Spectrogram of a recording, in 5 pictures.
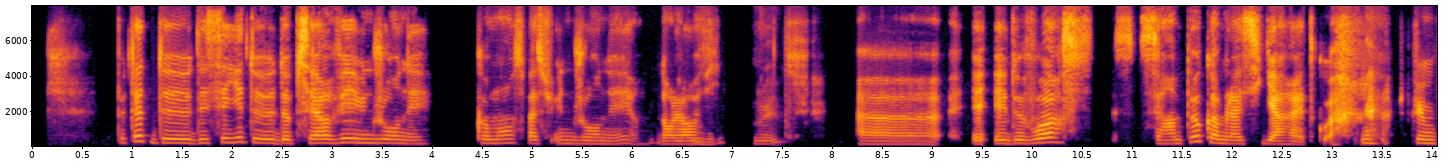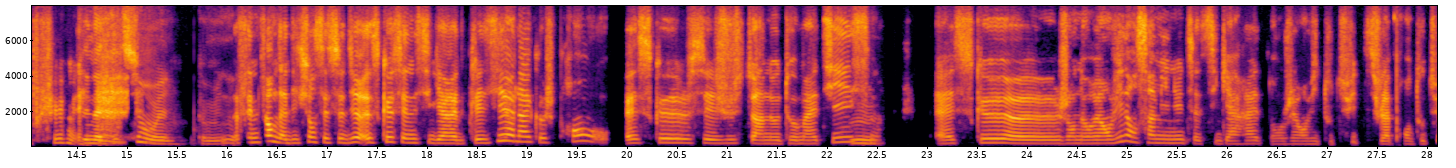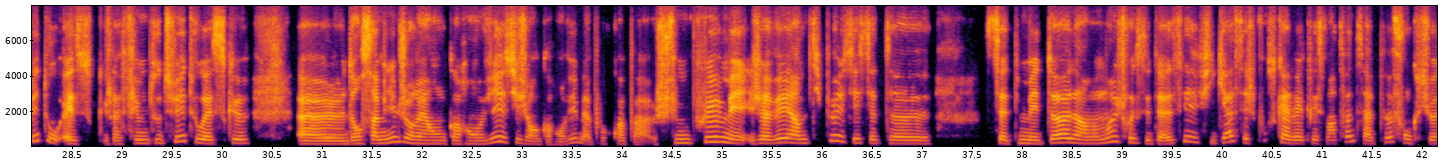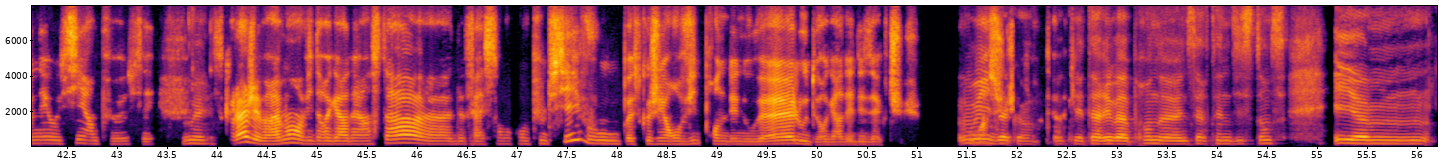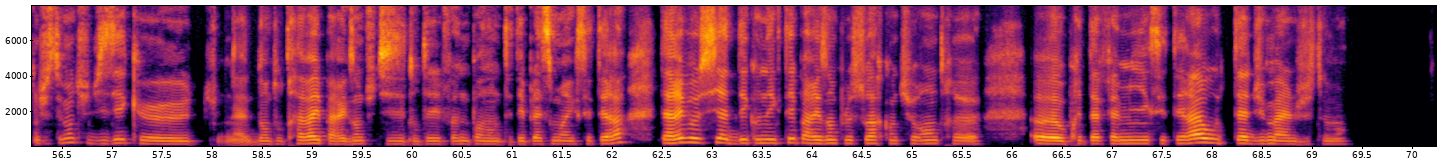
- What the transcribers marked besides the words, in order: drawn out: "Heu"; chuckle; snort; chuckle; laughing while speaking: "Je fume plus, mais"; drawn out: "heu"; drawn out: "heu"; stressed: "nouvelles"
- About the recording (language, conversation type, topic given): French, podcast, Quelles habitudes numériques t’aident à déconnecter ?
